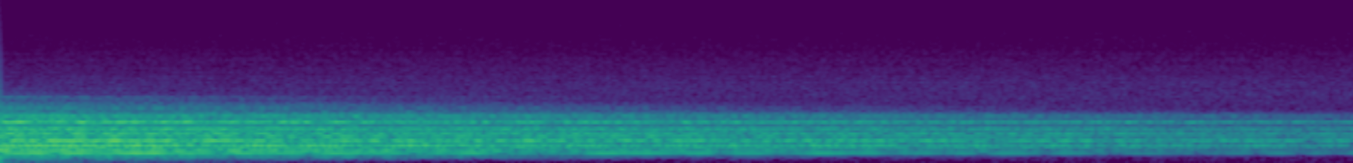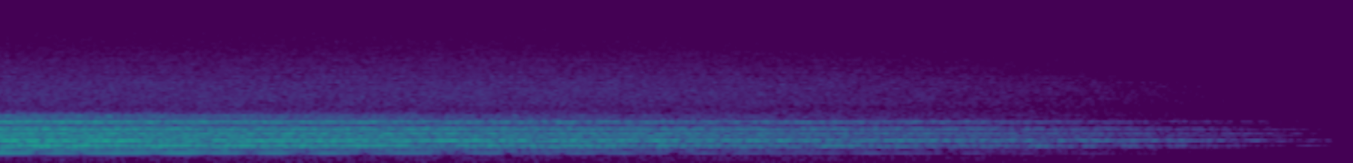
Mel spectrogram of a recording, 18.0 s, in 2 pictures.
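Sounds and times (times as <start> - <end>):
Casio MT520 keyboard with hall reverb: 0.0 - 10.2.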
